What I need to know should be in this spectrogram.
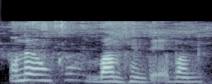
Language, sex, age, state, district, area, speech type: Santali, female, 45-60, West Bengal, Paschim Bardhaman, rural, spontaneous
